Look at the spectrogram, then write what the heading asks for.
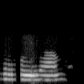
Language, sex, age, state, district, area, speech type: Manipuri, female, 45-60, Manipur, Churachandpur, rural, conversation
